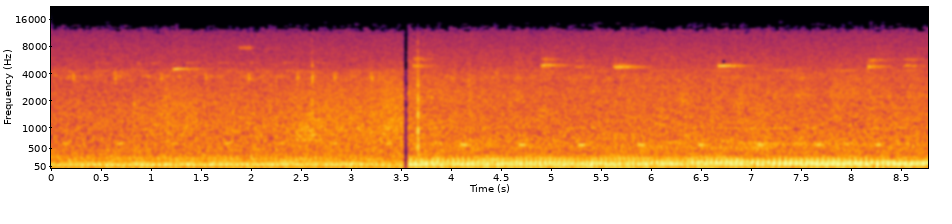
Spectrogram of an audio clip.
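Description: Small birds chirping in short high notes, roughly one a second, over a steady low rumble. The sound drops out for an instant about three and a half seconds in.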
